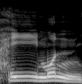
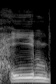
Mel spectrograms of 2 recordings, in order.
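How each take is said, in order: First: The word ends with an added 'un' ending. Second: The word ends on a bare, stopped m. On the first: The speaker calls it wrong. "jangan dibaca rahimun, jangan" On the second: The speaker calls it right. "Ini kan kita baca rahim"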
